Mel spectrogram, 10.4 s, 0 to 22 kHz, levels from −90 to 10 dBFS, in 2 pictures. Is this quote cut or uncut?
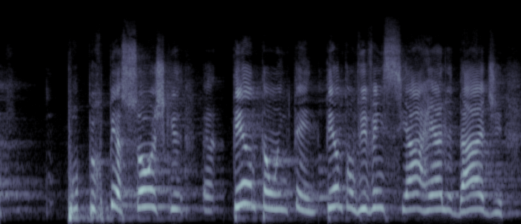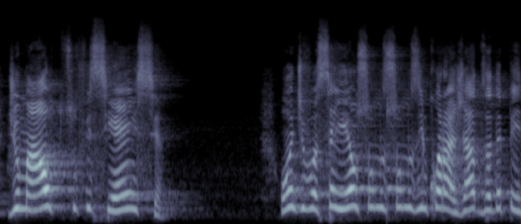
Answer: cut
